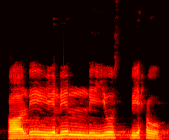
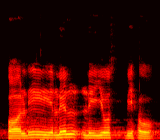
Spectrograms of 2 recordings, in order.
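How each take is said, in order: Both takes have the same delivery.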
